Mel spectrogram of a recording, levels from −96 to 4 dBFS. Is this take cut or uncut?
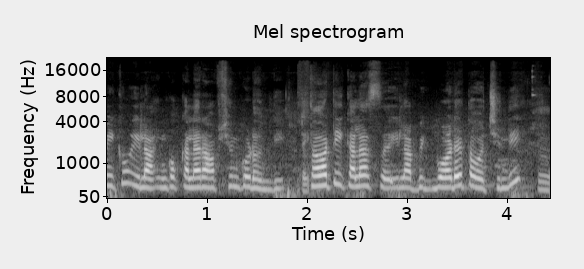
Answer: cut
